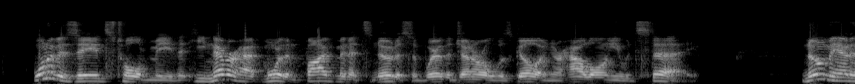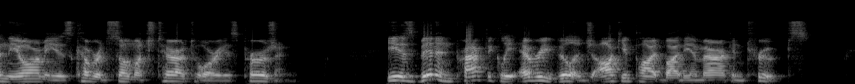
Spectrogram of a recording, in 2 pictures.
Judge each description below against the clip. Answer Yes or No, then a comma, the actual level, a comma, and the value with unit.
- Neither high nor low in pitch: Yes, medium, 150 Hz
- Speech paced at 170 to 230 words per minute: Yes, average, 180 wpm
